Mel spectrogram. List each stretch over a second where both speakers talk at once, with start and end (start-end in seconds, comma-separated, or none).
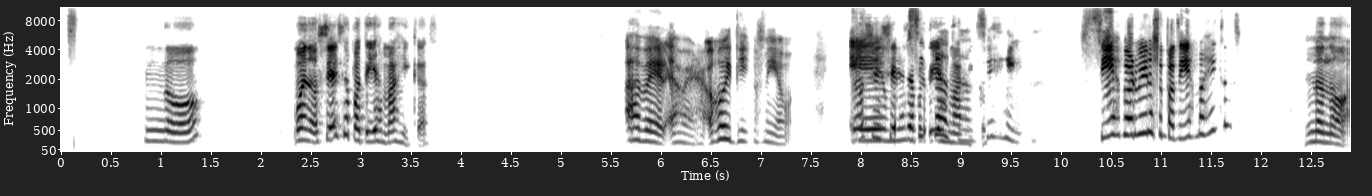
7.9-9.4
